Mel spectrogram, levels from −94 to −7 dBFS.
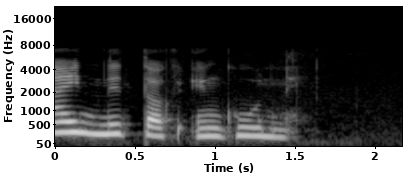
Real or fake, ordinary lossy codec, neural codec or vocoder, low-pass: real; none; none; 7.2 kHz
